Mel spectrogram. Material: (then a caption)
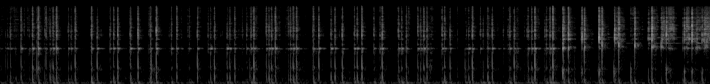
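Tinplate. Fingertips and nails tap quickly on the side of a small, open, empty printed tin can, a hollow metal tin with a printed pattern. The result is a fast, steady stream of short, bright, clicky ticks with almost no low end and very little ring after each tap.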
